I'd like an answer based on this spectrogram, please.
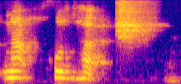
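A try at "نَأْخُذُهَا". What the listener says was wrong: Nakhuduha, ada lemah di situ ya. nakhuduha. Ada nun di belakangnya.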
